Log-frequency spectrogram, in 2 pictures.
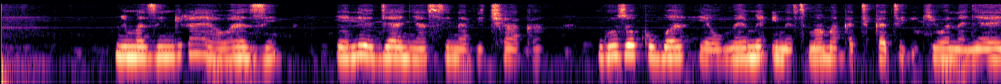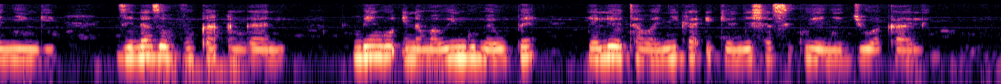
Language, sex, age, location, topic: Swahili, female, 18-24, Nairobi, government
